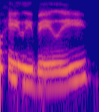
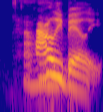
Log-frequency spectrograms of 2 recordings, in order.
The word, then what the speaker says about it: Halle Bailey: Because part of me was like, yeah, go Haley Bailey. Haley Bailey, right? Yeah, Haley Bailey. Hallie? Halle Bailey. Sorry, it's spelled.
